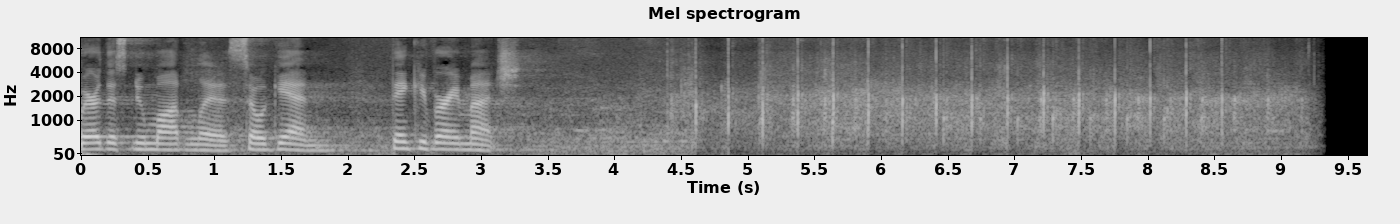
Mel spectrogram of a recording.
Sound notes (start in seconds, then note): 4.3 applause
